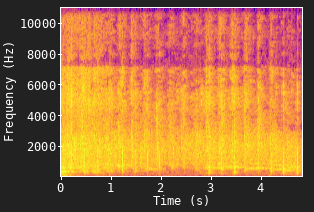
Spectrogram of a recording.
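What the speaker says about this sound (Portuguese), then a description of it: "Aplauda o Senhor nesta manhã." A church congregation applauds steadily during a Sunday morning service, with dense clapping and a few individual sharp hand claps standing out, moderately loud and sustained throughout.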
